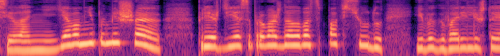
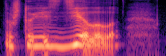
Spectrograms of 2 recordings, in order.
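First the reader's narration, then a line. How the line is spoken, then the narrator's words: Sobbing. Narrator (Russian): прорыдала Анни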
